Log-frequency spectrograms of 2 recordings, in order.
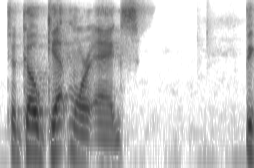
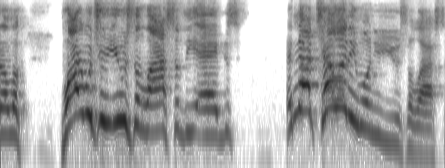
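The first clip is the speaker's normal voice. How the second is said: exasperated; 11 semitones higher than usual. Real, not acted. Continuing exasperated rant.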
